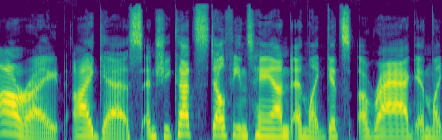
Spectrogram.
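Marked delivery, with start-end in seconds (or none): 0.0-1.4 put-on slow, reluctant, begrudging tone. Retelling a character agreeing to help: imitating begrudging agreement. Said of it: "begrudgingly is like".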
